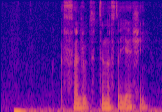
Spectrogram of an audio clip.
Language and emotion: Russian, neutral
